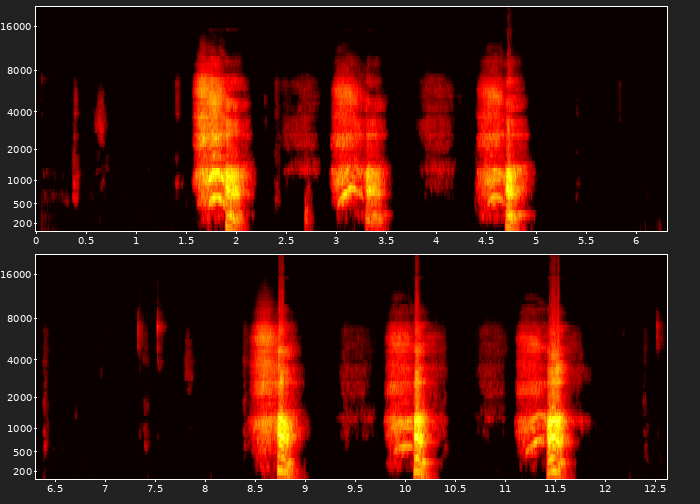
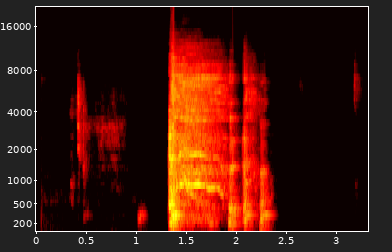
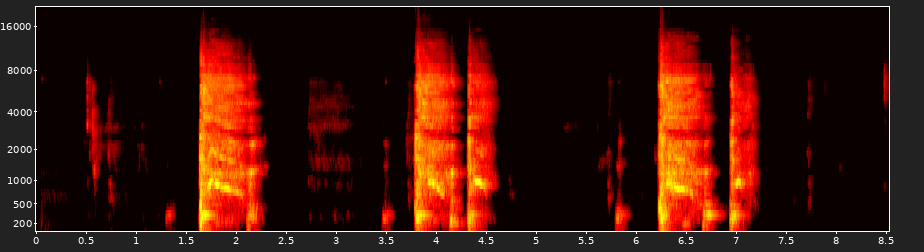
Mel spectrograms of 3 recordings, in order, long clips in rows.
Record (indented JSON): {
  "exhalation_length": "12.6 s",
  "exhalation_amplitude": 32768,
  "exhalation_signal_mean_std_ratio": 0.3,
  "cough_length": "3.3 s",
  "cough_amplitude": 32768,
  "cough_signal_mean_std_ratio": 0.36,
  "three_cough_length": "8.5 s",
  "three_cough_amplitude": 32768,
  "three_cough_signal_mean_std_ratio": 0.36,
  "survey_phase": "beta (2021-08-13 to 2022-03-07)",
  "age": "65+",
  "gender": "Male",
  "wearing_mask": "No",
  "symptom_none": true,
  "smoker_status": "Ex-smoker",
  "respiratory_condition_asthma": false,
  "respiratory_condition_other": false,
  "recruitment_source": "REACT",
  "submission_delay": "3 days",
  "covid_test_result": "Negative",
  "covid_test_method": "RT-qPCR",
  "influenza_a_test_result": "Negative",
  "influenza_b_test_result": "Negative"
}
